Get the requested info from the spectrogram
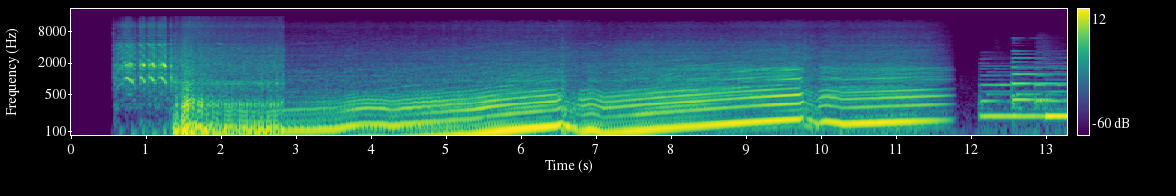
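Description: Motorcycle engine starting with a burst of revs, then pulling away with its pitch climbing steadily and two brief dips at gear changes. It cuts off suddenly near the end, where piano music begins.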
